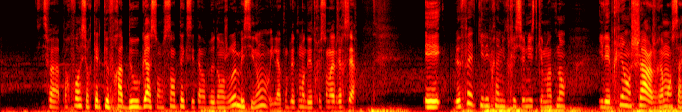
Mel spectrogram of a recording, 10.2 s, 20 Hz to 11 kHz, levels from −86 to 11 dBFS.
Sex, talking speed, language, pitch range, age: male, 225 wpm, French, 150-200 Hz, 20-39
